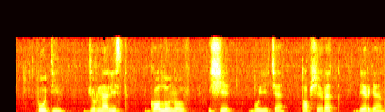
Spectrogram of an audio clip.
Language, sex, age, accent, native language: Uzbek, male, 18-24, Toshkent viloyati, Uzbek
